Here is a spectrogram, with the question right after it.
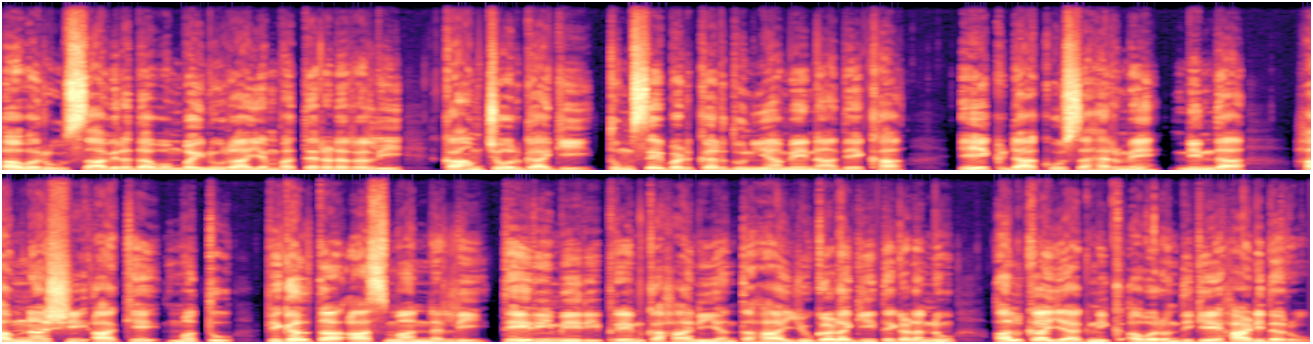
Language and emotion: Kannada, neutral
